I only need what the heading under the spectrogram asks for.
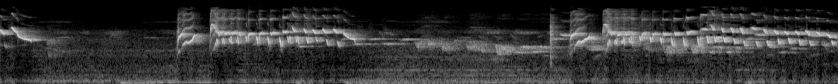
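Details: White-rumped shama singing as a lure to draw rival birds into song: two bursts of fast, high, rattling warble, each trailing off into lower slurred notes.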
